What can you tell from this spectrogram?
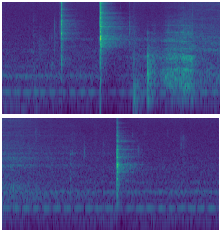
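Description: Kitchen utensils clinking and knocking against dishes and a pan while food is plated: four sharp clinks, the loudest about a second in, with a short scrape around two seconds in.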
